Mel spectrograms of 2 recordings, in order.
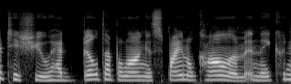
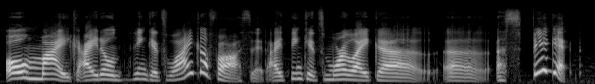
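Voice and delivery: mother chiming in; slower than usual. Acted. Mother corrects son about the faucet, lightly acted motherly voice. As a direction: play a hint of a well-meaning mother, searching for the word.

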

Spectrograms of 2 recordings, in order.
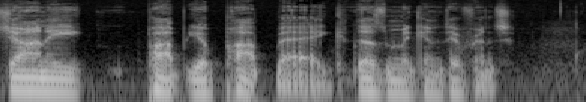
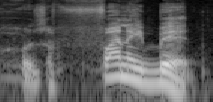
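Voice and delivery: usual speaking voice

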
